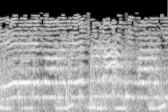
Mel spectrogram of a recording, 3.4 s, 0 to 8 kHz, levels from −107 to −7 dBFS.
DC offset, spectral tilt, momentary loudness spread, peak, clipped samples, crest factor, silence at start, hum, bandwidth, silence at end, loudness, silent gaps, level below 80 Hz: under 0.1%; -10 dB/octave; 3 LU; -2 dBFS; under 0.1%; 10 dB; 0 s; none; 5.8 kHz; 0 s; -12 LUFS; none; -36 dBFS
